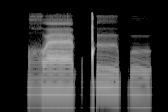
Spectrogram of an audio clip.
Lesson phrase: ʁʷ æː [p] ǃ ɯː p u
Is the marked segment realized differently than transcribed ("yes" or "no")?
no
